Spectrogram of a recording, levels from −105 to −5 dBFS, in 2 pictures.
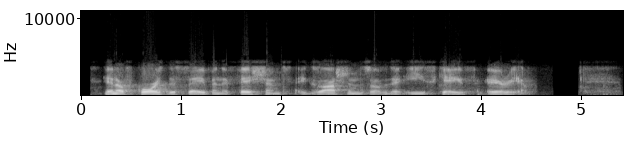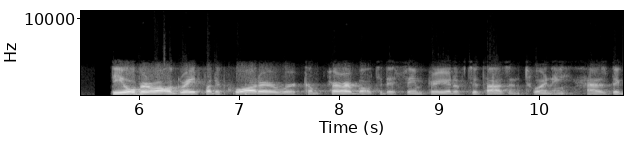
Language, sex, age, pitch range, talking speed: English, male, 50-69, 95-120 Hz, 160 wpm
